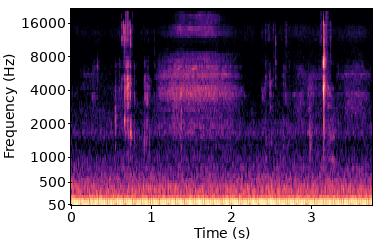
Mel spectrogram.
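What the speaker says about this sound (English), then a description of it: "I'm chewing some nicotine gum." Nicotine gum being chewed close to the mouth: soft, wet, rhythmic smacks and squishes over a steady low background hum, with a couple of sharper clicks.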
